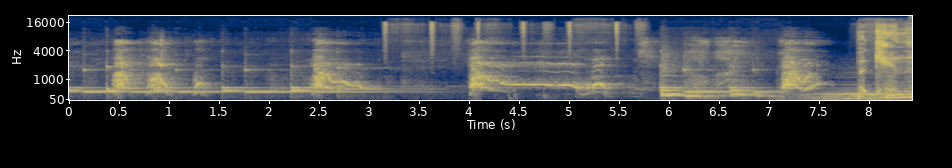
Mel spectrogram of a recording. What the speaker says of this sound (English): a woman introduces her new doll to her cute little pug named Augie.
